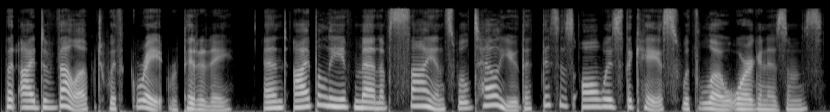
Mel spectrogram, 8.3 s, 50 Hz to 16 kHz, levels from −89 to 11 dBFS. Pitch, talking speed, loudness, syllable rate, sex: 195 Hz, 175 wpm, -19 LUFS, 4.6 syllables/s, female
